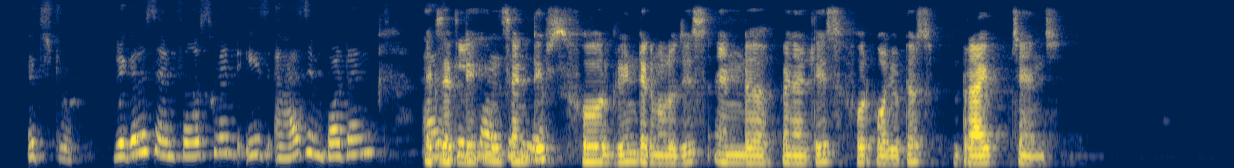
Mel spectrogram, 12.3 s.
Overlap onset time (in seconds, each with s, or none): 4.2 s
